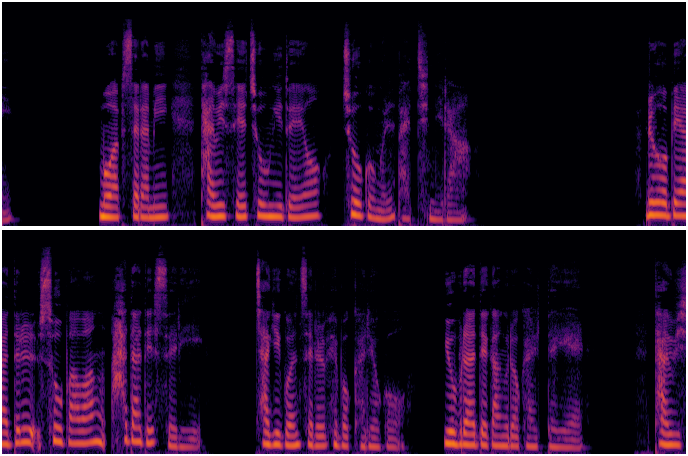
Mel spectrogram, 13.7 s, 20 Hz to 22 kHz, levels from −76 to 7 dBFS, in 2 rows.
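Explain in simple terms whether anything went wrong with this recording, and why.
Nothing went wrong with this speech recording, as no technical fault can be heard anywhere in it. The audio stays steady and continuous throughout, with no problem at any point that needs explaining.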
